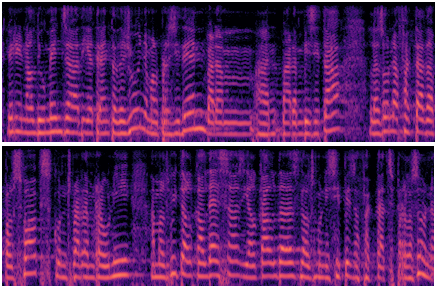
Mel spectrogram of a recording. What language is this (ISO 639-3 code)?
cat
